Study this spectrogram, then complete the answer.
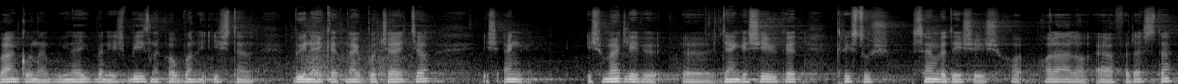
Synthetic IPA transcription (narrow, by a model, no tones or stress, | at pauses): baːŋkonɒɡ̚byːnɛjiɡbɛneːʒbiːznɛkɒbːɒnɦo̞̰ɟiʃt̪ɛn | byːnɛjikɛt̪mɛɡbo̞t͡ʃaːcːɒ | ʃŋ | eːʃɒmɛɡleːvøːɟɛŋɡɛʃeːɡykɛt̪krist̪uʃ | sɛɱvɛd̪eːʃɛeːʃhɒlaːlɒʔɛlfɛd̪ɛst̪ɛ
